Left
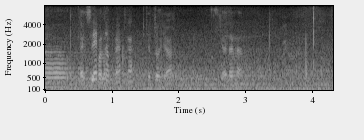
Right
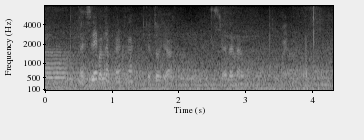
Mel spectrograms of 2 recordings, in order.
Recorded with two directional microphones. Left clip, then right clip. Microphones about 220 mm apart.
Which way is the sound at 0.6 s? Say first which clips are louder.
Right 1 dB; 15° left (ahead or behind).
